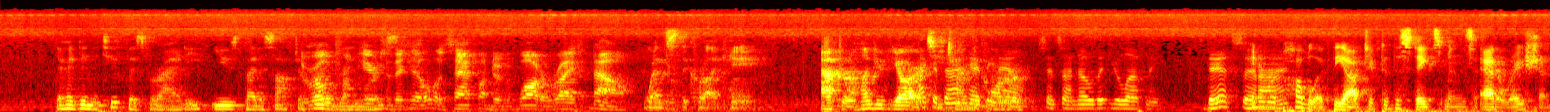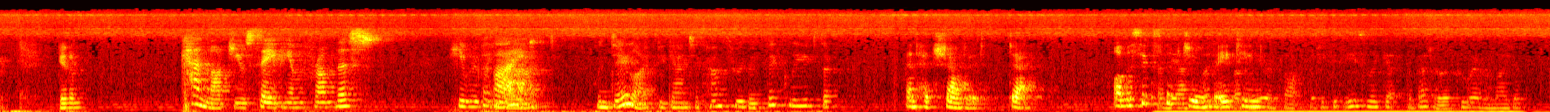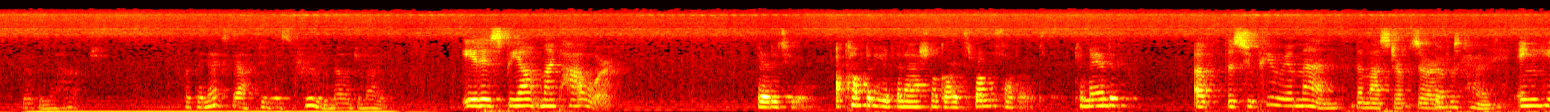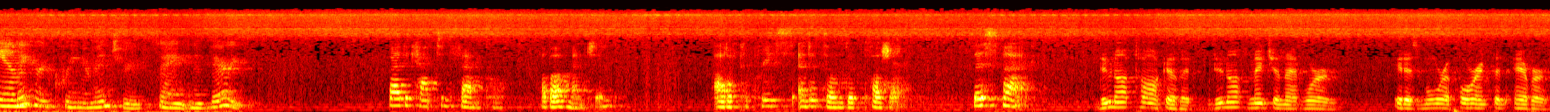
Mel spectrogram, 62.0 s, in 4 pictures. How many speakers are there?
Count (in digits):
9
